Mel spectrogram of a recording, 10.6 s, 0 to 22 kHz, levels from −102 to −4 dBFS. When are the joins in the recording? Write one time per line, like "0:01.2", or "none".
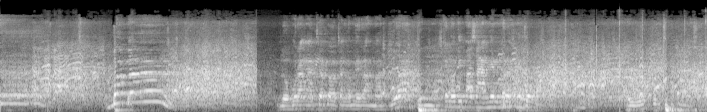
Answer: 0:03.8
